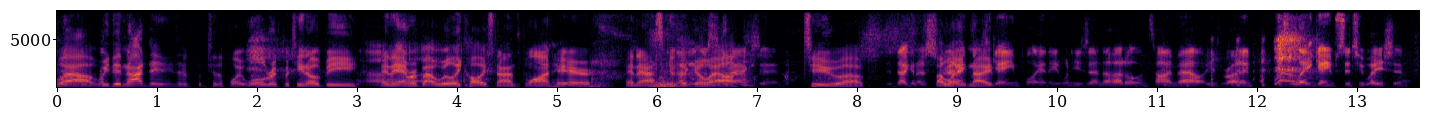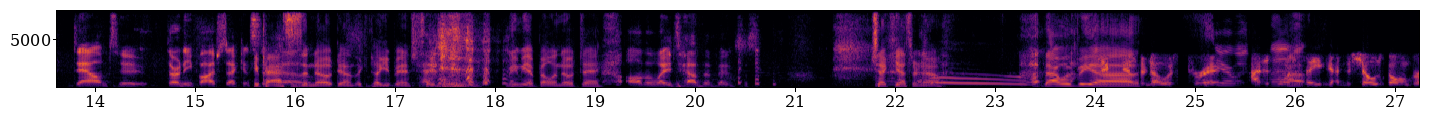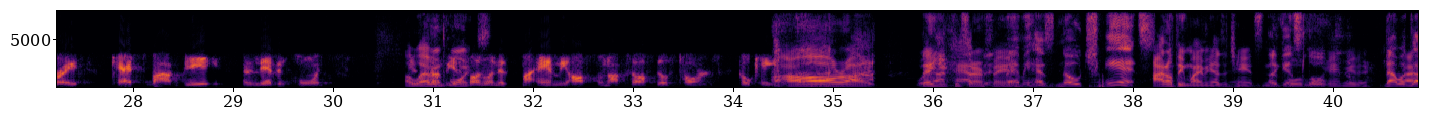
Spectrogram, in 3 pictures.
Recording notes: Live from Wildcat Warehouse in Fayette Mall for a special 3 hour UK/UofL pregame show!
